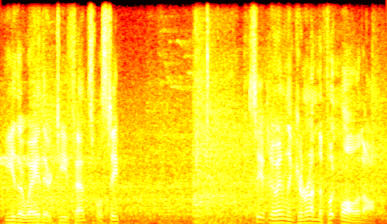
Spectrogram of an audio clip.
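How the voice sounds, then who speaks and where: A man's voice: mid-range voice, a little fast. Man calling live hockey over venue noise. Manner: conversational, rising to excitement with the play. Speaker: youth hockey play-by-play commentator. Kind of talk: live sports commentary with casual asides.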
